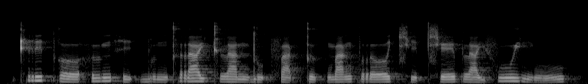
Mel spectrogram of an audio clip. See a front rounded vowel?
no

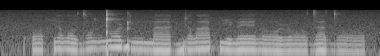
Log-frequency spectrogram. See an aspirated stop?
no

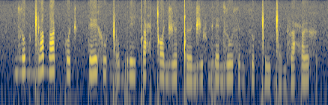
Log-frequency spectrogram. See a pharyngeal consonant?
yes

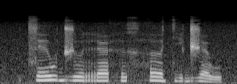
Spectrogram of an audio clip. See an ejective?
no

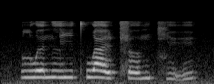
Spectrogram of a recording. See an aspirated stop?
yes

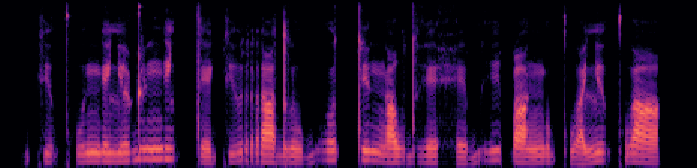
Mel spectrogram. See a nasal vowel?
no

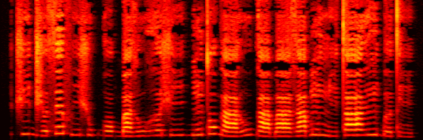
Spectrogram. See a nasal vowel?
yes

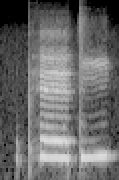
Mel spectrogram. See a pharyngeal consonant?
no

